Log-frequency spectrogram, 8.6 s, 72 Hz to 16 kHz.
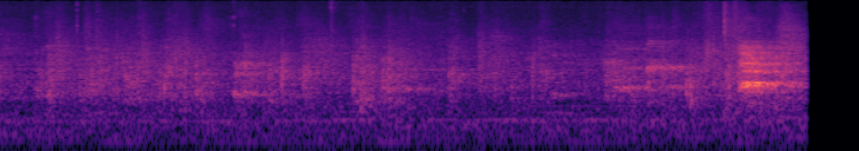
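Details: Dog barking, recorded on February 16, 2015: a series of rough, noisy bark bursts spaced irregularly over the clip, growing loudest in a final burst near the end, with steady background noise between.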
